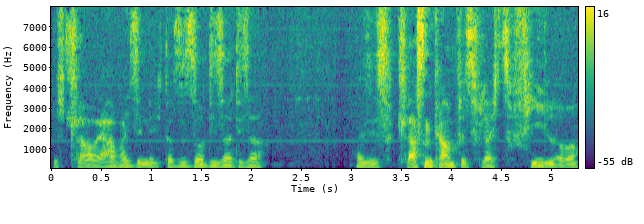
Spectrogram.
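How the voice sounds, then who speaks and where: A man's fairly low, somewhat breathy voice with a dark, mellow tone, a fairly quick pace and fairly even intonation. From Germany, Mannheim. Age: 30s. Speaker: Twitter user. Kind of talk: casual interview.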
